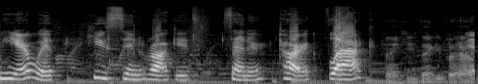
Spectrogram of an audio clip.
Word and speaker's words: Tarik: Because it's an Arabic name, and in its origin, it is Tarik. So most in the Middle Easterners would pronounce it that way, but my mom decided to switch it up and do what she wanted to do with it. Okay. And so that's why my particular name is Tarik, but the actual pronunciation, the way it's spelled, is kind of technically Tarik.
